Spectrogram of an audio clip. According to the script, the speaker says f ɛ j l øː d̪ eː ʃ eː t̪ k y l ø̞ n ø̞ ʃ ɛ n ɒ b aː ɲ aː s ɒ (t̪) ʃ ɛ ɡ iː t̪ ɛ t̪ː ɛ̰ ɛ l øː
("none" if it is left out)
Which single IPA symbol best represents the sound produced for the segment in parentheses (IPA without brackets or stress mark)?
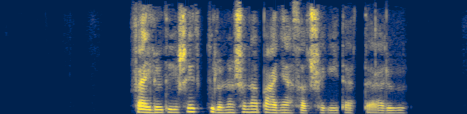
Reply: t̪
